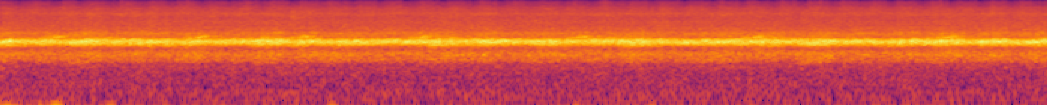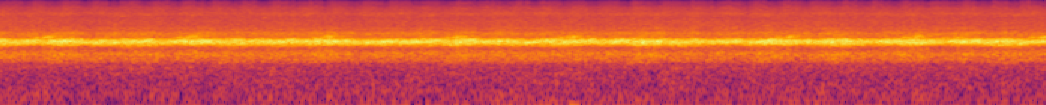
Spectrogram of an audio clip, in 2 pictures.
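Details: Frogs, numerous after two wet years running, fill the night with a sustained high chorus. Dense overlapping croaks pulse gently in a steady blanket of sound, with occasional soft low thumps in the background.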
